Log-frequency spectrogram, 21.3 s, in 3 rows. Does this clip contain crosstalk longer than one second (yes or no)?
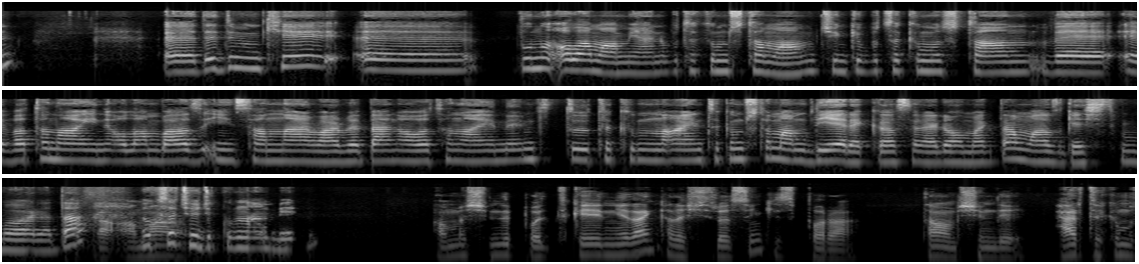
no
